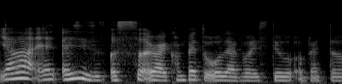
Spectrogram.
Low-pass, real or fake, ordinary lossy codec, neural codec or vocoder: none; real; none; none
